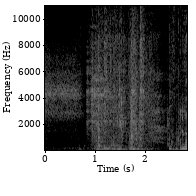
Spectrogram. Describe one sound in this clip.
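Papers rustle and slide on a table.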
